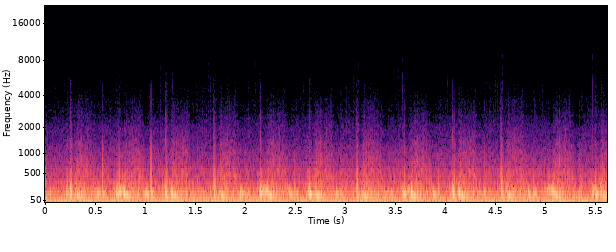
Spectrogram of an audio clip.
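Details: Womb-sound sleep aid for babies: regular muffled low heartbeat thumps, around 60 a minute in pairs, with a steady white-noise background hum as heard inside the womb; heartbeat.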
